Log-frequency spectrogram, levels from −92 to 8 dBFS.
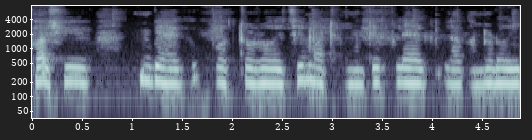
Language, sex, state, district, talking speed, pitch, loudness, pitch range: Bengali, female, Jharkhand, Sahebganj, 145 wpm, 195 Hz, -19 LUFS, 185-205 Hz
